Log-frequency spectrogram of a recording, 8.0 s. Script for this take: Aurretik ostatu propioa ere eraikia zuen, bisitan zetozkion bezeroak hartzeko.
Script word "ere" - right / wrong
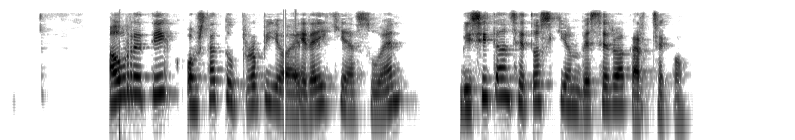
wrong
